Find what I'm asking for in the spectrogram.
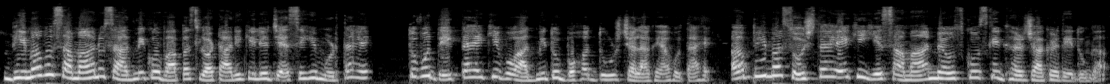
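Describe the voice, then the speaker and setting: High-voiced woman narrating a story. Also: very animated, moderate pace, darkish tone. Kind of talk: scripted animated story narration in character voices.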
